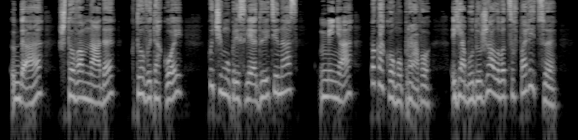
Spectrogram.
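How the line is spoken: Hurried muttering. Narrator (Russian): торопливо бормотал он

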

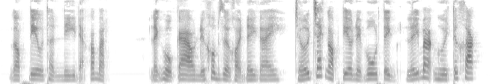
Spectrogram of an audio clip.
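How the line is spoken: Cold old nun. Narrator (Vietnamese): Lão ni ... lạnh lùng nói

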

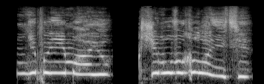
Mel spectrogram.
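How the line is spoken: Squeaky voice. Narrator (Russian): пискнула Евдокия

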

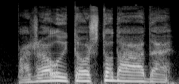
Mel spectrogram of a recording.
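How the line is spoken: Old man snorting. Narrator (Russian): фыркнул старик

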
